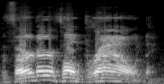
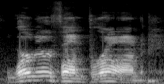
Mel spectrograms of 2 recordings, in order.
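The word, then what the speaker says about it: Wernher von Braun: Firstly, his name is pronounced Werner von Braun, you uncultured swine. Pronouncing his name as Werner von Braun is like pronouncing jalapeno as jalapeno.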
